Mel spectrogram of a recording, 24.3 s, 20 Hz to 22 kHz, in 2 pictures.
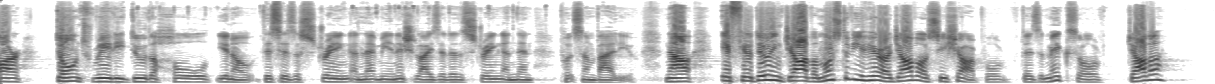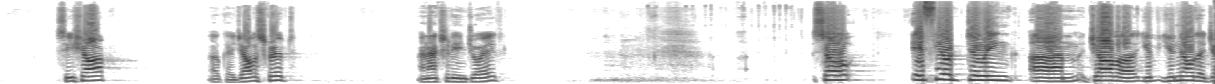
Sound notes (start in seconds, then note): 18.1 audience laughs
